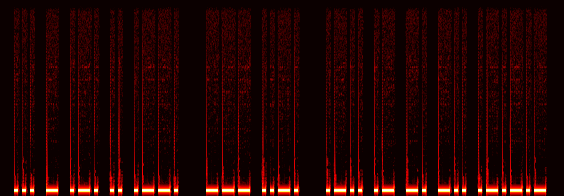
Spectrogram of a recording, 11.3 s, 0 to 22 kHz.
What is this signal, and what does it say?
Morse code, heard as a keyed tone, about 15 wpm, 700 Hz. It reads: STRIP OF LAND.
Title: Sentences from Top 1600 Words 15wpm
